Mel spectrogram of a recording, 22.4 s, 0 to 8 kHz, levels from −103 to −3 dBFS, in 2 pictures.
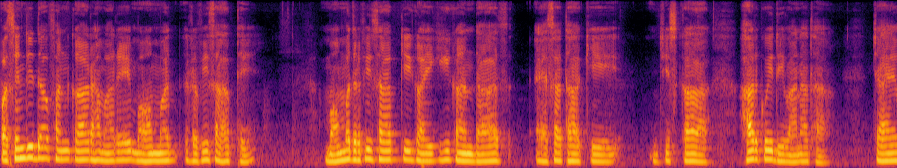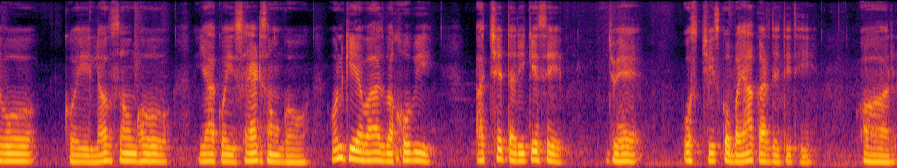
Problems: none marked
